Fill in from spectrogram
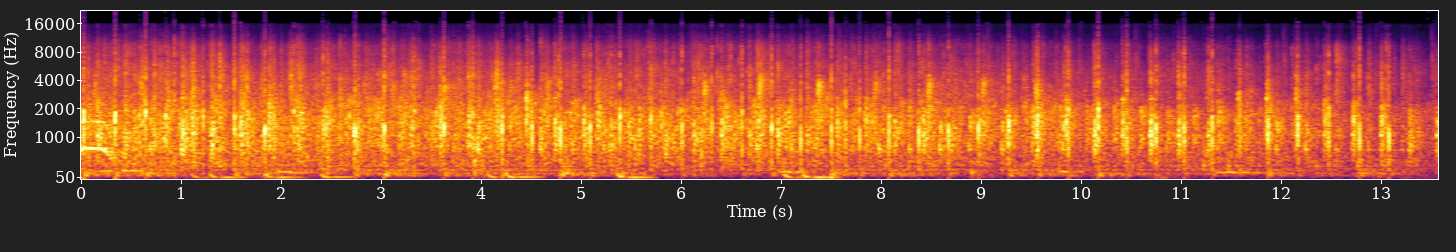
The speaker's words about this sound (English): Everyone, I want a real round of applause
